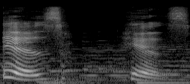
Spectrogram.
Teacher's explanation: remember, is and his, the S substitutes the Z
